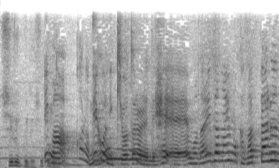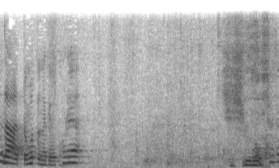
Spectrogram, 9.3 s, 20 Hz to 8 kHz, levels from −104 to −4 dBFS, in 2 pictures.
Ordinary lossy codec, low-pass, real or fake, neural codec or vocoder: none; 7.2 kHz; real; none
